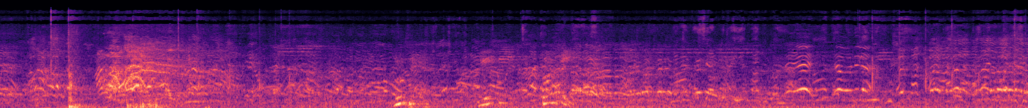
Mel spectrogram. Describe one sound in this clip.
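Young men shout to each other during play.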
